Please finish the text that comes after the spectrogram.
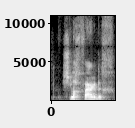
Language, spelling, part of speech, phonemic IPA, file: Dutch, slagvaardig, adjective, /slɑxˈfardəx/, Nl-slagvaardig.ogg
- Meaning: alert, ready for battle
